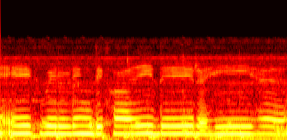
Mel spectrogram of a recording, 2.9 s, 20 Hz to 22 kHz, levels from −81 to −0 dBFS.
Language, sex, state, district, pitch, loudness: Hindi, female, Haryana, Rohtak, 215 Hz, -13 LUFS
